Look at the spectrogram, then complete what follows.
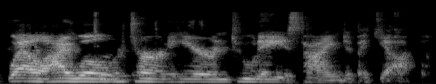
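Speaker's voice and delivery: sea-dog pirate captain voice. Voicing a captain telling the party he'll return: pirate voice. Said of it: "It was just a pirate voice".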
